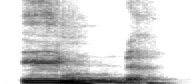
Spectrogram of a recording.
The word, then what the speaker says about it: une: Se pronuncia une.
